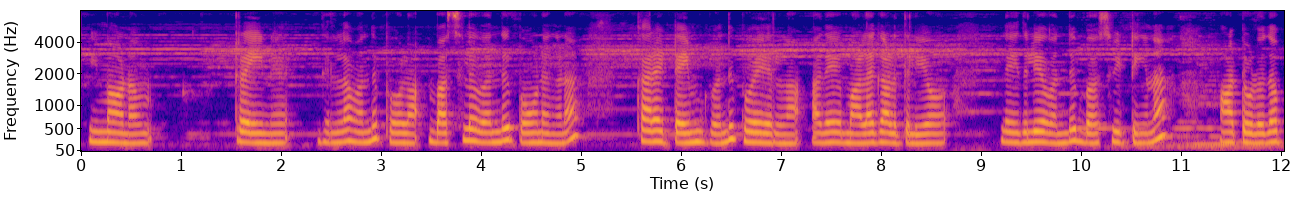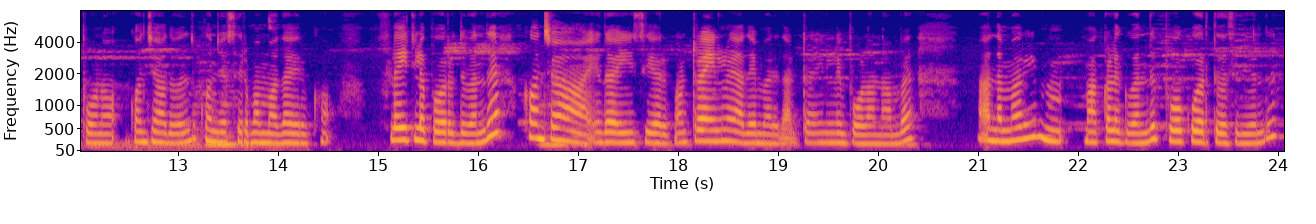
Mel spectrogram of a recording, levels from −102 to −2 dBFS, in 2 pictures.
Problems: none marked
